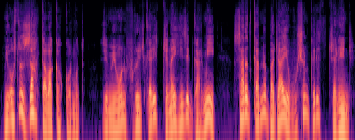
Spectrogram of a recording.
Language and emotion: Kashmiri, surprised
